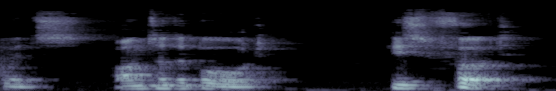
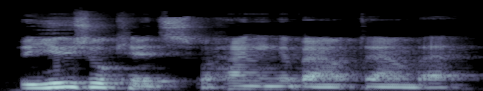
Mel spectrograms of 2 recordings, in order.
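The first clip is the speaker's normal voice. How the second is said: plain reading voice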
